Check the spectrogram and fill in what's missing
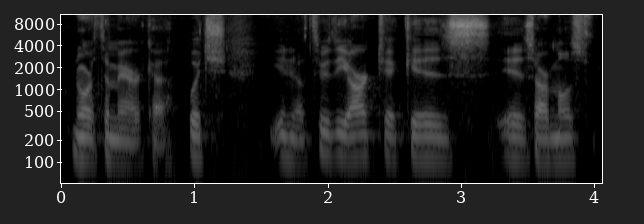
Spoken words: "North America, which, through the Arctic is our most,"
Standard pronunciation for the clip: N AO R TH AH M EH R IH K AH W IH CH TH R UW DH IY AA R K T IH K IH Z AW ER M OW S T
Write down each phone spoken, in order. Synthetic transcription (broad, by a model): N AO R TH AH M EH R IH K AH W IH CH TH R UW DH IY AA R K T IH K IH Z AW ER M OW S T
